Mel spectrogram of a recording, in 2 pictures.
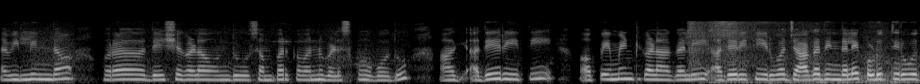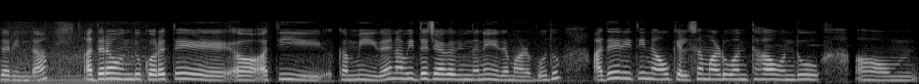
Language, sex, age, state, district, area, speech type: Kannada, female, 18-30, Karnataka, Chikkaballapur, urban, spontaneous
